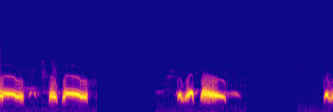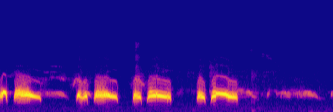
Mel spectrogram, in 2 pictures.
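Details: Male and female spotted doves cooing as a lure for wild birds: repeated soft, hollow two-part coos, a brief note then a longer mellow one, in irregular bursts with pauses, a quiet backdrop otherwise.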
